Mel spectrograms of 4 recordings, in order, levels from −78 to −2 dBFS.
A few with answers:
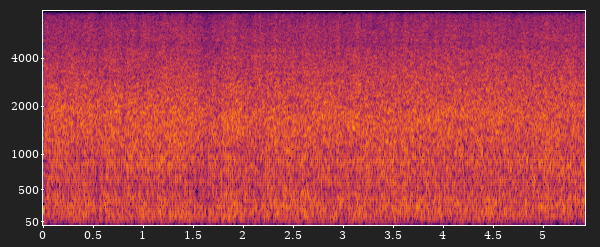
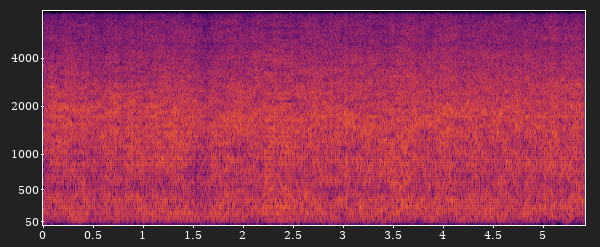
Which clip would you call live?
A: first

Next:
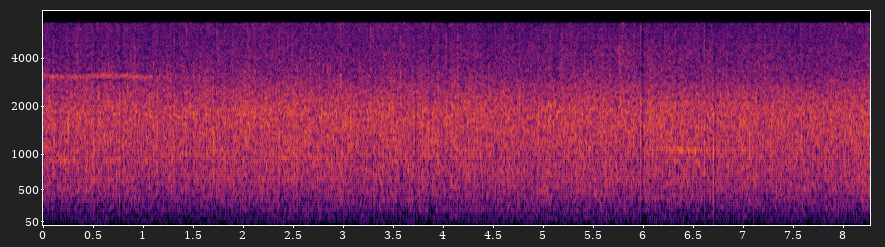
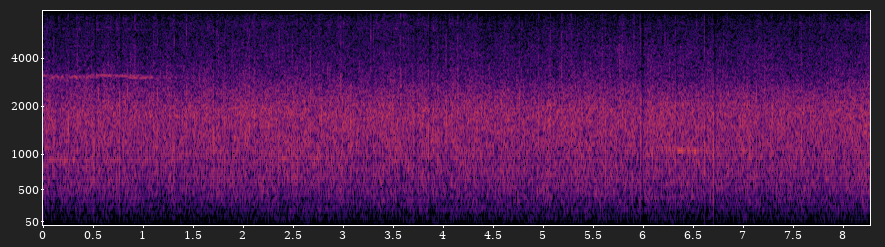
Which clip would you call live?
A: second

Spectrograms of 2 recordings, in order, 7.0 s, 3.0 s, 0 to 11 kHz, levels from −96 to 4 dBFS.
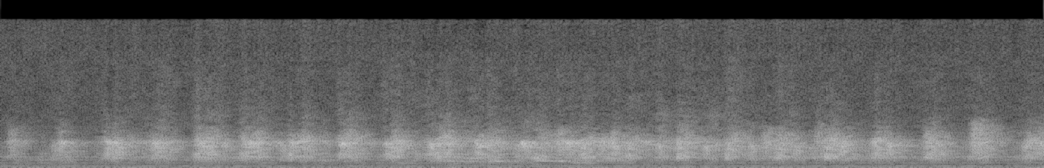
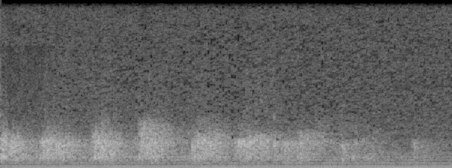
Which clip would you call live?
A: second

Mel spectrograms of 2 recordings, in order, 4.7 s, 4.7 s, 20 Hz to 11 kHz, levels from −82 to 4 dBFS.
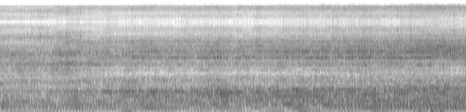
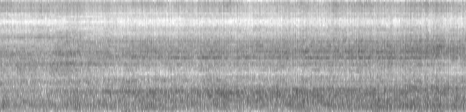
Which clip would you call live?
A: first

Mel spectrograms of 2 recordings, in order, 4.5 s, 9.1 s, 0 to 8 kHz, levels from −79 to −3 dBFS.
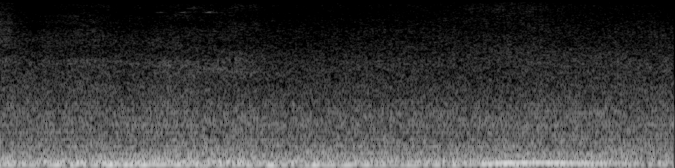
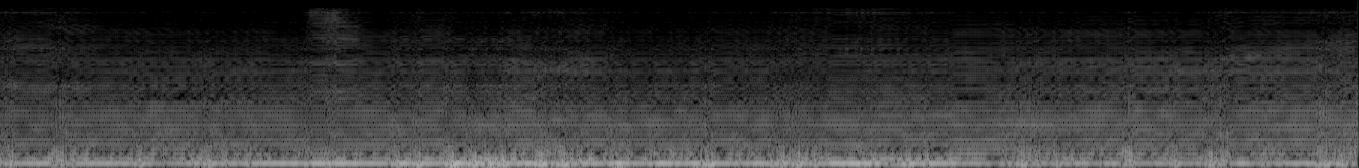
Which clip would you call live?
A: first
